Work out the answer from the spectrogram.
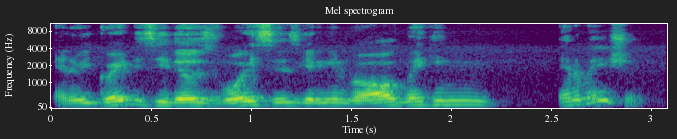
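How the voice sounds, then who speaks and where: A man hosting a casual live stream discussion, thinking aloud in a halting way and posing rhetorical questions. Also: mid-range voice, mellow, slight background noise.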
